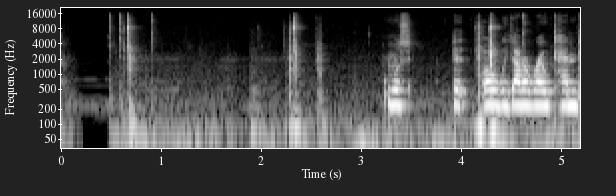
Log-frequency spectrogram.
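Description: Short, sharp clicks from a game sound in bursts.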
